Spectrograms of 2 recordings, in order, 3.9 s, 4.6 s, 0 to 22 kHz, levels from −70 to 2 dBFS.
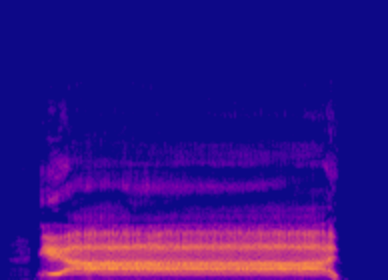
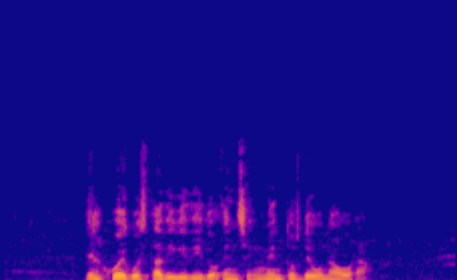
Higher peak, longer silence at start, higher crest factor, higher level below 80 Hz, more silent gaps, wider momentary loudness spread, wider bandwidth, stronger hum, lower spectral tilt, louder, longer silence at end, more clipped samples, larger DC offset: about the same, -2 dBFS vs -4 dBFS; second, 0.4 s vs 0.85 s; about the same, 18 dB vs 18 dB; second, -68 dBFS vs -58 dBFS; neither; second, 4 LU vs 9 LU; first, 15 kHz vs 11 kHz; neither; second, -0.5 dB/octave vs -6.5 dB/octave; first, -18 LUFS vs -21 LUFS; second, 0.5 s vs 0.9 s; neither; neither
